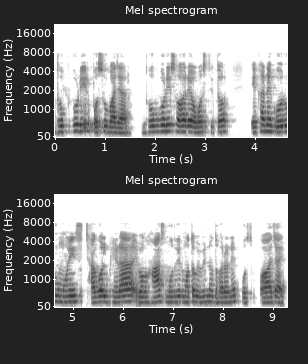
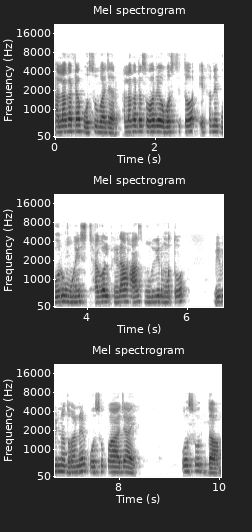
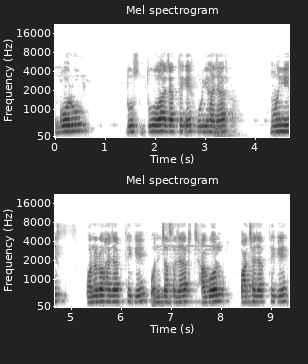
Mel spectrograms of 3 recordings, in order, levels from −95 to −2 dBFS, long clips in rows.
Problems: background conversations at intervals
